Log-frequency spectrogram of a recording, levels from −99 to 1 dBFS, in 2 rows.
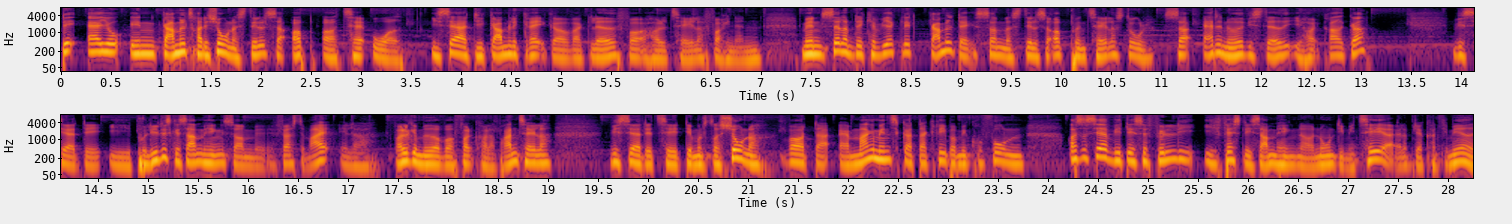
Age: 30-49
